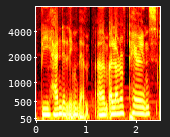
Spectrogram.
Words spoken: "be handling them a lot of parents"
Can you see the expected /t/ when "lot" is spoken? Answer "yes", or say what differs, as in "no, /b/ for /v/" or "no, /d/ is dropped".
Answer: yes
